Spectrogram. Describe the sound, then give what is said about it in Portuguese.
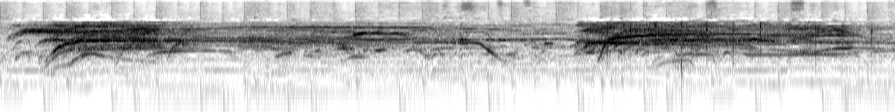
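A large crowd of girls in a packed cinema screams and shrieks together during a Twilight saga screening as Jacob takes off his shirt on screen. The screaming is loud and sustained, with a brief dip in the middle before a second burst of high-pitched screaming erupts. “a maioria das meninas gritou, tipo, o Jacob tirou a camiseta, todo mundo foi a delírio, né?”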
